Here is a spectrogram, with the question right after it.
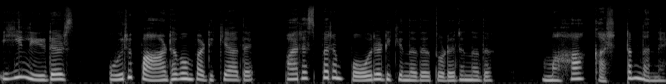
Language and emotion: Malayalam, sad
